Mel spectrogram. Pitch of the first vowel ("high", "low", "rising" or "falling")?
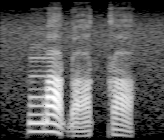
falling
